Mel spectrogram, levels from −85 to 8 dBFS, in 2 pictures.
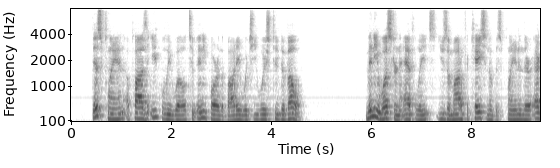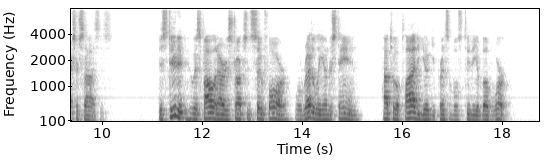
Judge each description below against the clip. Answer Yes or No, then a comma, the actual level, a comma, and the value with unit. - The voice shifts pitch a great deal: No, average, 2.7 semitones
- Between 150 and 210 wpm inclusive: Yes, average, 160 wpm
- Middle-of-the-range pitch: No, low, 130 Hz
